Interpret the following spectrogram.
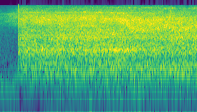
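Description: Hand-held hair dryer switched on a moment in, then running steadily with an even hiss of blown air.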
